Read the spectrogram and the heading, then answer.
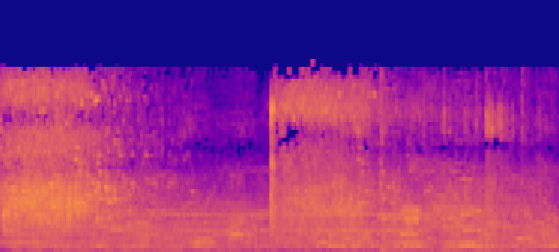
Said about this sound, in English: He smashes the axe through some block glass on the side of the building.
